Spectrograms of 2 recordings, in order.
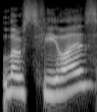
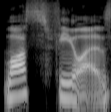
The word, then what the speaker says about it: Los Feliz: It's like Los Feliz. I'm like, but it's spelled Feliz. Nope, Los Feliz.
